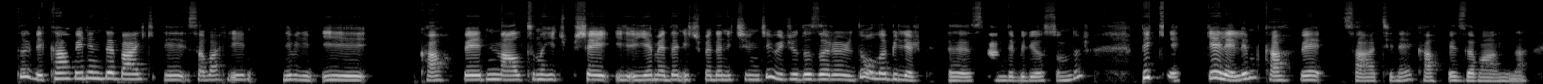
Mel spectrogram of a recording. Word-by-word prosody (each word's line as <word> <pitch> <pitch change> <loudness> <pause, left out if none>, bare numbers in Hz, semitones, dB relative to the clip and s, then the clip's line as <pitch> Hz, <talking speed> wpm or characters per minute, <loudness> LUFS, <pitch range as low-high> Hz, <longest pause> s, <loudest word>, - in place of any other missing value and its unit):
Tabii. 285 - 0
Kahvenin 270 +1 +1
de 275 -2 +4
belki, 245 +5 +1
ııı, 210 -1 -1
sabahleyin, 215 +2 -5 0.2
ne 215 +1 0
bileyim, 200 -2 -4
iii, 195 -1 +2 0.5
kahvenin 215 +4 +2
altına 215 +2 +2
hiçbir 225 - -5
şey 430 -3 +6
y 195 -1 -1
yemeden 215 +1 +1
içmeden 210 0 -2
içince 215 +7 -2
vücuda 235 -2 +2
zararı 225 -3 +1
da - - 0
olabilir. 235 -8 0 0.3
Iıı, 175 -1 0
sen 185 +1 -3
de 185 -1 -4
biliyorsundur. 185 - -3 0.6
Peki, 310 - +2 0.2
gelelim 250 -2 +6
kahve 195 - 0
saatine, 175 +3 -5
kahve 175 +1 -4
zamanına. 165 - -4
210 Hz, 120 wpm, -24 LUFS, 190-235 Hz, 0.6 s, şey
